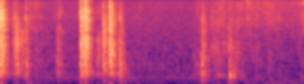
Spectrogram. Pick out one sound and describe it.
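A wrench clicks against a metal nut as it is turned.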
